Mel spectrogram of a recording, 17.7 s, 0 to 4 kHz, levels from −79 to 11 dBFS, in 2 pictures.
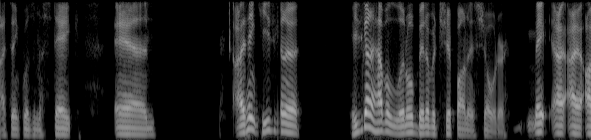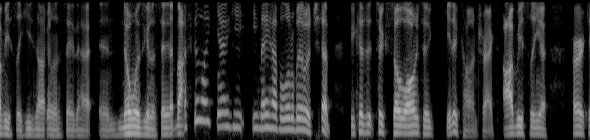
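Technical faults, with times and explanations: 3.66–4.71 s, repeated packet loss (robotic sound): six gaps totalling about 140 ms, the longest 45 ms, covering 13% of the stretch before "he's gonna have a". Each hole is bridged by extending the last sound, and the next one arrives quickly, so the speech turns choppy with pieces missing.
9.47–14.78 s, repeated packet loss (robotic sound): the same failure over a longer stretch, starting after "I I obviously he's" and ending before "long to get a". There are 25 gaps, about 560 ms in total and up to 61 ms each, covering 10% of the span. The repeated patching of the gaps keeps the sound stuttering throughout this section.
15.42–15.46 s, short concealed packet loss: about 20 ms failed to arrive between "long to" and "get a contract". The receiver continued the preceding sound through the gap and blended back into the real signal. The result is a brief smear, heard within the G.711 call band that stops at 4 kHz.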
